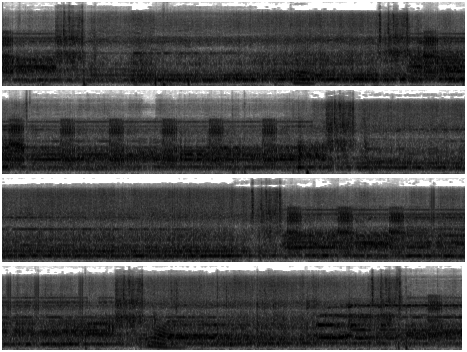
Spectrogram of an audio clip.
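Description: An electric desk fan whirs.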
